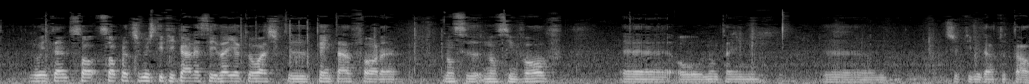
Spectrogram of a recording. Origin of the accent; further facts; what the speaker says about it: Portugal; sou português, não vivo em Angola, venho cá períodos mais ou menos 6 em 6 meses, e também estou a fazer um doutoramento em Londres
